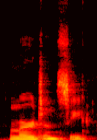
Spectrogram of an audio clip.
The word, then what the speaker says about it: emergency: Oftentimes when the E sound is in an unstressed syllable at the end, you might have a tendency to make the sound too lax and it sounds more like a S or a S, emergency, and you want to make sure that you have that tense high front E vowel, emergency.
